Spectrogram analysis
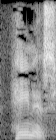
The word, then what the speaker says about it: heinous: I said it wrong last week, but it's heinous unit squad stories.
